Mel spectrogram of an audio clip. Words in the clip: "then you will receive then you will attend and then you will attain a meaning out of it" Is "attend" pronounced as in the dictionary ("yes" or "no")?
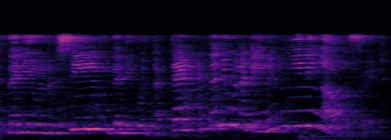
no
